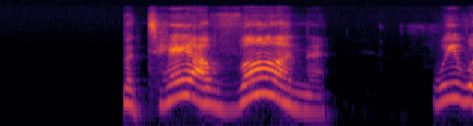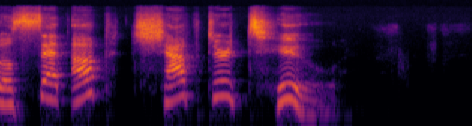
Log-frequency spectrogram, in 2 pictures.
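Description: A middle-aged woman speaks cheerfully over an online call.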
